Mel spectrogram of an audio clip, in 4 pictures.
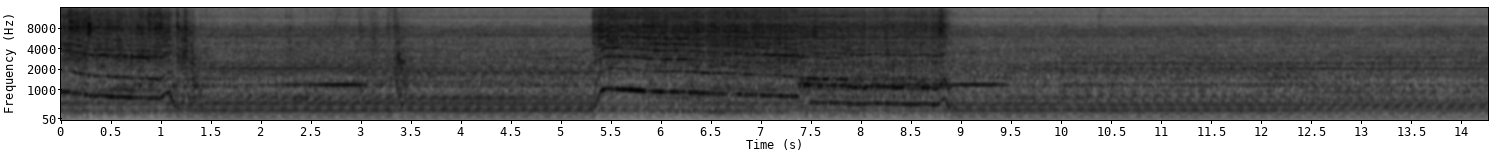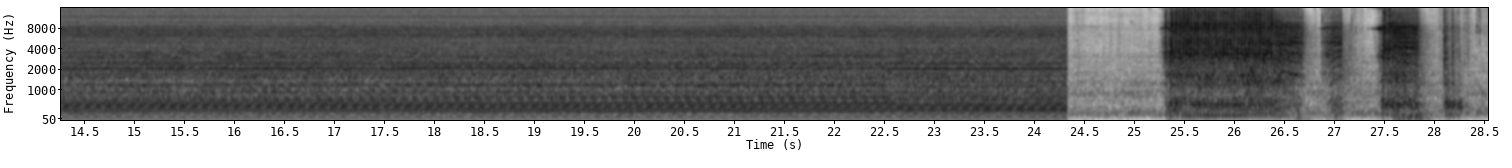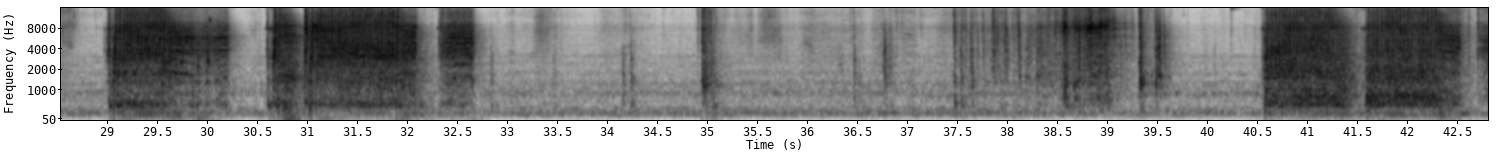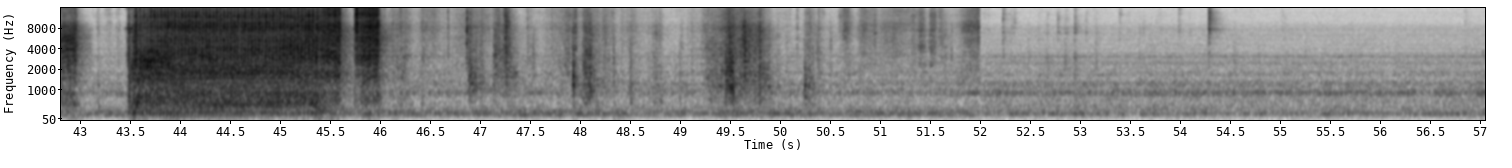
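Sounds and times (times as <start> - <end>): power tool bursts: 0.0 - 11.8, 25.3 - 28.0, 29.0 - 32.8, 40.6 - 46.2
machine humming: 0.0 - 15.4, 36.5 - 48.8.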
